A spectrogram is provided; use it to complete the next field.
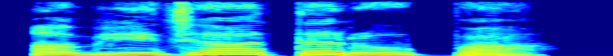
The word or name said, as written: ಅಭಿಜಾತರೂಪ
